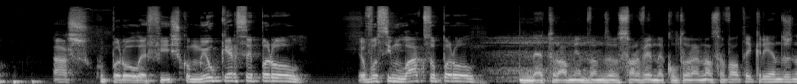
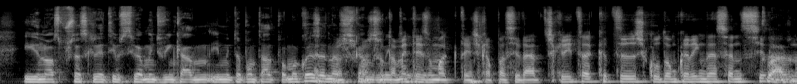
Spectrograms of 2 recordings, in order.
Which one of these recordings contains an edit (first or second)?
first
